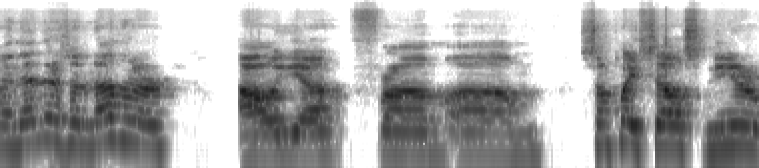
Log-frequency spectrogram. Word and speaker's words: Alya: me how do I is it Alia yes you did it perfectly you're one of the few people that actually pronounced my name perfectly from the first try so congratulations and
